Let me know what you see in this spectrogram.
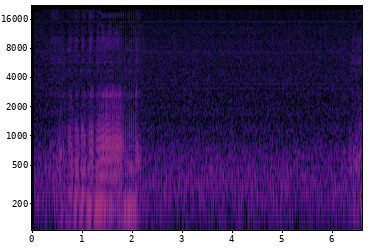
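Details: French Bulldog (Frenchie) snoring: one long, vibrating, rattling snore on a breath in, then quiet breathing over steady room hiss as the next snore begins.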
